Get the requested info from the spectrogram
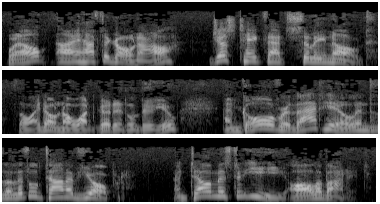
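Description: A man's voice: a little high, sing-song, moderate pace, warm tone, husky, no echo, pitched above the performer's own voice. A man playing a peevish, pompous Martian official. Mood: dismissive. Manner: peevish, lecturing, sarcastic. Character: fussy, pompous, self-important male Martian official.

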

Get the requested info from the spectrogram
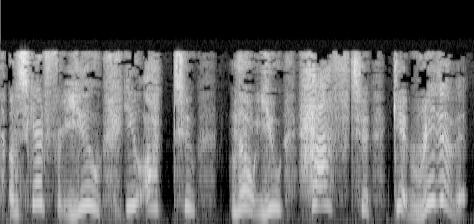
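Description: A frightened teenage girl begs down a telephone line, her high, wavering voice always close to tears, as a male audiobook narrator puts her on. The delivery is husky and dry, with wide swings in pitch. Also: sing-song, measured pace, dry recording, exaggerated voice. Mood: pleading, tearful. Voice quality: wavering, tearful.

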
